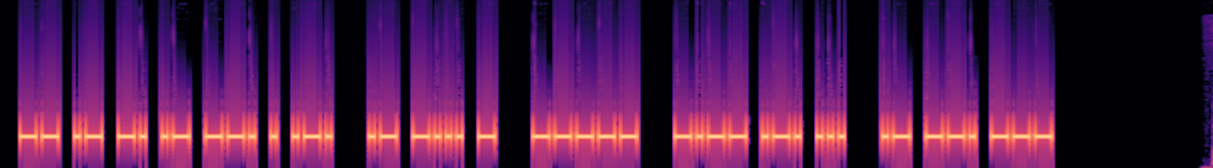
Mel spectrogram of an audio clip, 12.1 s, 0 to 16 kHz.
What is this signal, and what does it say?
Morse code, heard as a keyed tone, about 21 wpm, 700 Hz. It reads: MANAGER ABT 0 YRS AGO
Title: Practice QSO - Exchange 3 - More Info - 22wpm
